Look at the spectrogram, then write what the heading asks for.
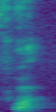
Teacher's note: Korean also lacks a phonemic fa sound in contrast with Mandarin, but when the glottal fricative ha is followed by o, u, or wa, it's pronounced fwa, more like an F.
